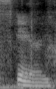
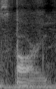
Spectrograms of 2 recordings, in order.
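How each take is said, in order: First: The vowel sounds like the word 'air'. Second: The vowel sounds like the word 'cat'. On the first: The speaker calls it right. "it's scary" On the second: The speaker calls it wrong. "not Scarry"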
